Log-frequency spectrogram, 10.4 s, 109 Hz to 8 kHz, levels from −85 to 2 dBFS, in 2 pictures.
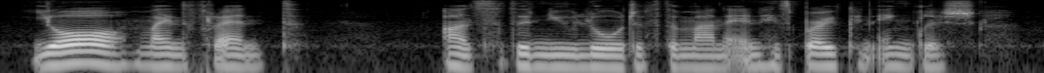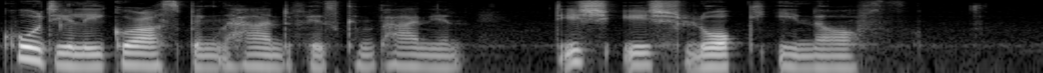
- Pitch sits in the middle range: Yes, medium, 160 Hz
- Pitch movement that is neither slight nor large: No, narrow, 2.2 semitones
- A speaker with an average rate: Yes, average, 145 wpm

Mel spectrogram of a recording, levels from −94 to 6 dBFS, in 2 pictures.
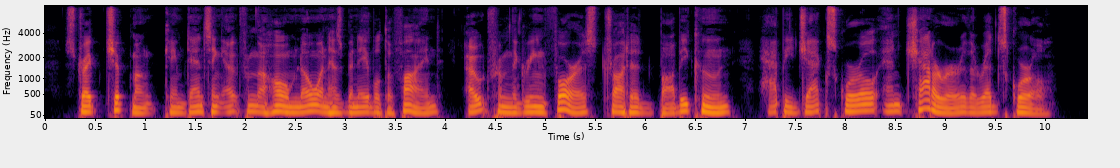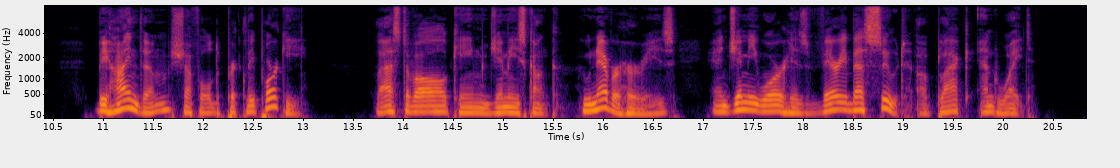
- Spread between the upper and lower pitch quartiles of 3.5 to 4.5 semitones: Yes, average, 4.0 semitones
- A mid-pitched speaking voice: No, low, 105 Hz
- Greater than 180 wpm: No, average, 160 wpm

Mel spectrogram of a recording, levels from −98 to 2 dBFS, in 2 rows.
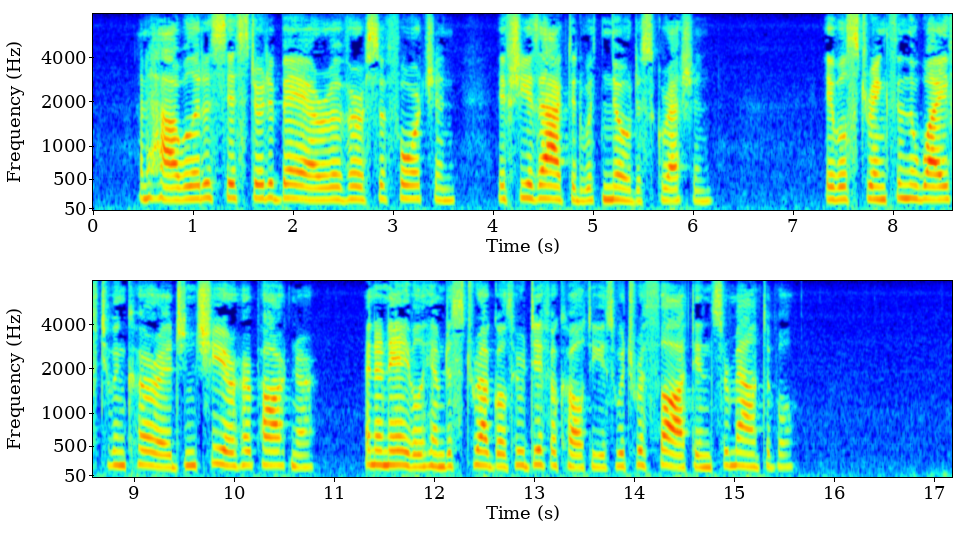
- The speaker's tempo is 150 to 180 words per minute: No, average, 140 wpm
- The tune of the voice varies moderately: No, narrow, 2.2 semitones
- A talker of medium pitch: No, high, 195 Hz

